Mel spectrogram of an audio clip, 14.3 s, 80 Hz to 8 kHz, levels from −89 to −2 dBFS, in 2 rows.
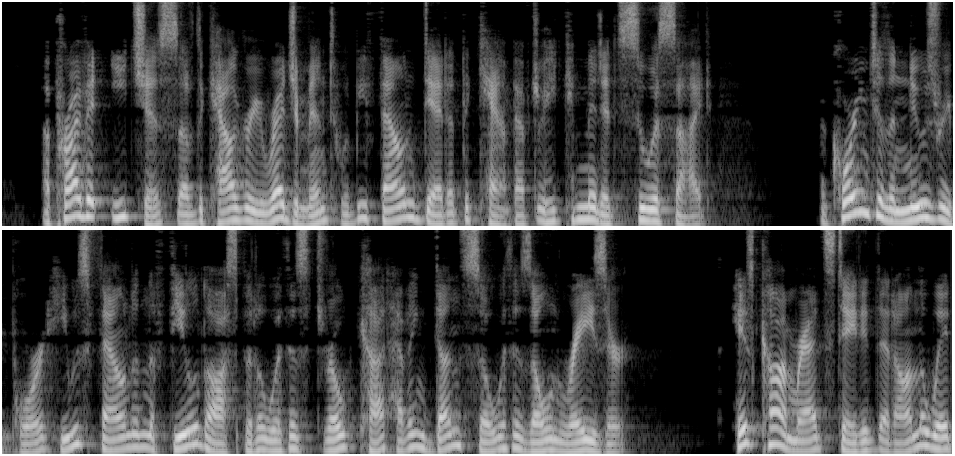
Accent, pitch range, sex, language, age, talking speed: Canadian, 125-170 Hz, male, English, 30-49, 200 wpm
